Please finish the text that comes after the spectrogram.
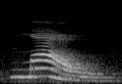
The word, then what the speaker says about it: mal: Já em mal, só há um som percebido com nitidez, o som do A, enquanto o U fica quase imperceptível, mal.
